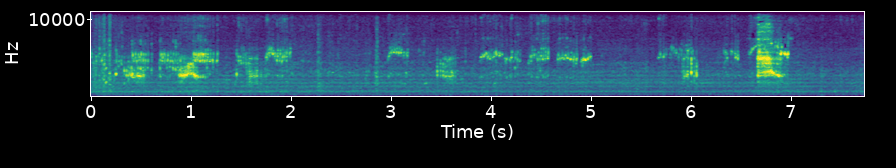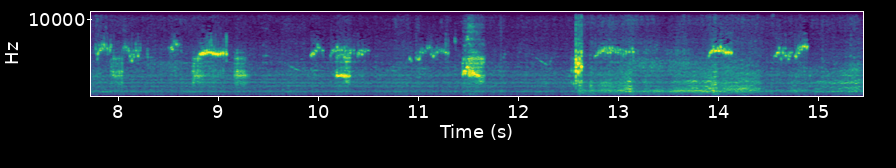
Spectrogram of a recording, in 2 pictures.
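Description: Short, high bird chirps scattered through a steady low hum, with a louder, longer stretch of lower sound about thirteen seconds in.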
